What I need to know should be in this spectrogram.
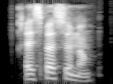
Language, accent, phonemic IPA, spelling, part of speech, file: French, France, /ɛs.pas.mɑ̃/, espacement, noun, LL-Q150 (fra)-espacement.wav
- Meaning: spacing (out)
